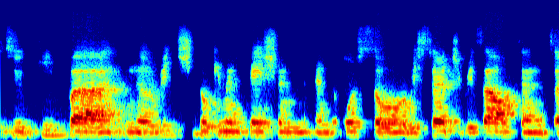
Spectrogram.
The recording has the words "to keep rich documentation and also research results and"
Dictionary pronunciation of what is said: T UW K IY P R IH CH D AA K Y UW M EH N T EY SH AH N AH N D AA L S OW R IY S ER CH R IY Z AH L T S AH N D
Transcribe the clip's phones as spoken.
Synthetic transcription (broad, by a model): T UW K IY P R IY CH D AA K Y UW M EH N T EY SH AH N AH N D AA L S OW R IY S ER CH R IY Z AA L T AH N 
